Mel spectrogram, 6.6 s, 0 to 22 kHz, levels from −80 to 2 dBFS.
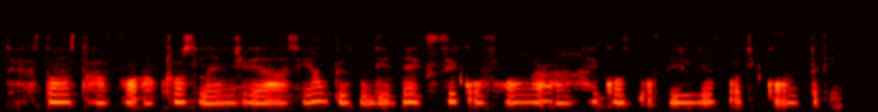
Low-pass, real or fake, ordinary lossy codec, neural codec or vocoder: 7.2 kHz; real; none; none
